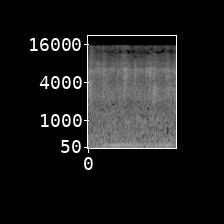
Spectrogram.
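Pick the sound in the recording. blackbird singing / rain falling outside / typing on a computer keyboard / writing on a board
rain falling outside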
